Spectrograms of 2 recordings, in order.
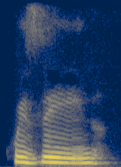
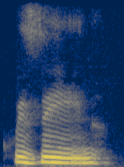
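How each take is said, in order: First: The stress is on the second syllable. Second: The stress is on the second syllable.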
